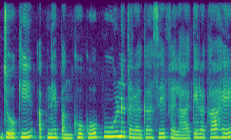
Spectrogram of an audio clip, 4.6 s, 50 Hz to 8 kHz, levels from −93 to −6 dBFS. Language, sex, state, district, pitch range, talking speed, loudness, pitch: Hindi, female, Jharkhand, Sahebganj, 215-230 Hz, 140 wpm, -17 LUFS, 225 Hz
